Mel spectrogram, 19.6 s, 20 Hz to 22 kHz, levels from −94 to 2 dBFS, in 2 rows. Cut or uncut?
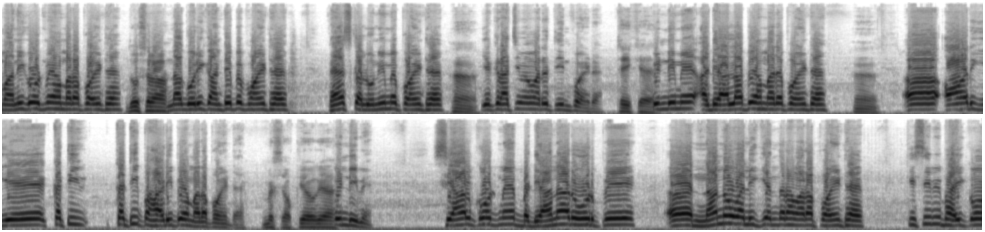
uncut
